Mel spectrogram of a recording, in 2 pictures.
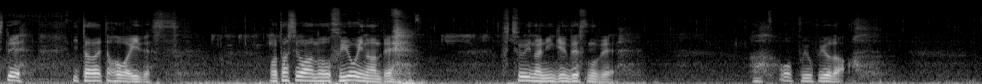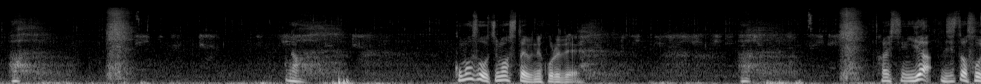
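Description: Bicycle tyres roll steadily on an asphalt road.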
